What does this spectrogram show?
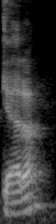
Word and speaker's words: Guetta: Guetta? U is silent.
